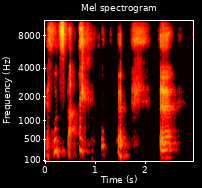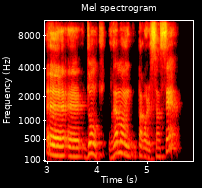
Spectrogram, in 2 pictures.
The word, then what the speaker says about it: chutzpah: du tout de chutzpah, n'est-ce pas de chutzpé, comme disait la grand-mère de mon épouse, Aléa Shalom, anglophone, qui demandait how do you say chutzpé in Hebrew. Ça, chutzpah.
